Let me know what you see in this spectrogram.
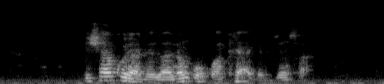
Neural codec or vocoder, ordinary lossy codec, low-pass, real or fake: none; Opus, 16 kbps; 7.2 kHz; real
